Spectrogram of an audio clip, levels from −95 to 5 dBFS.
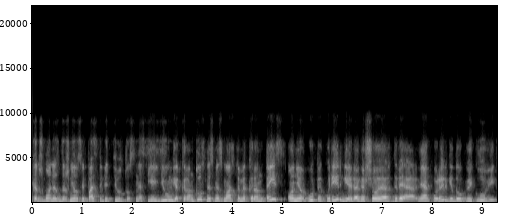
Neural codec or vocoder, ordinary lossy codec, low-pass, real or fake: codec, 16 kHz, 2 kbps, FunCodec, trained on LibriTTS, 25 frames a second; Opus, 16 kbps; 7.2 kHz; fake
